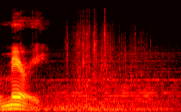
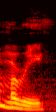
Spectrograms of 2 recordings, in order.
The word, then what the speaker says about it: Marie: Or Mary. No, Marie, if it's spelled like that.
